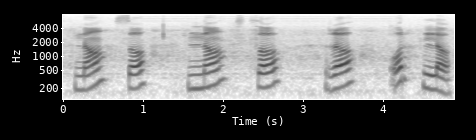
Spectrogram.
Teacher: वर्ष ध्वनियों के उच्चारण में जीवा की नोक दंत पंक्तियों के ऊपरी भाग को स्पर्श करती है। वर्ष व्यंजन न, स, र, ल को कहते हैं।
